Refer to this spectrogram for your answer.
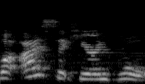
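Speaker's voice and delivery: ordinary delivery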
